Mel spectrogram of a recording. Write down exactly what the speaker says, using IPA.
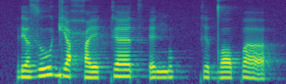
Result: ɾʲ ɐ z u ɡʲ e ħ e k ɛ t͡sʼ e ŋ u kː ɪ d̪ ɔ p ɐ

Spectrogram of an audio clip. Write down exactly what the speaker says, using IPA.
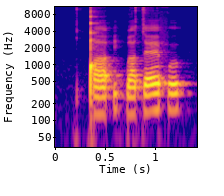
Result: ǃ a ʔ i ɡ͡b a t ɛ f ʊ

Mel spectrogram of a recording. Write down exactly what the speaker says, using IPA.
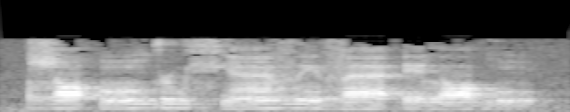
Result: ɮ ɒ ʔ õ ɡ ɹ u fʲ æ̃ v ẽ v æ ʔ e l ɒ ɡ ũ

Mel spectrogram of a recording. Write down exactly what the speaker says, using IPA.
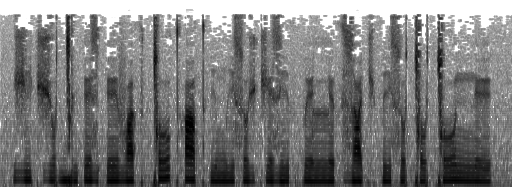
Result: ʒ i t͡ʃ ʒ o ɡ͡ǀ i ʔ e z ʔ e v ɑ θ ǀ o t̪ʰ ɑ t̪ʰ i m i s o ʒ t͡ʃ e z i θ p e lː e θ z ɑ t͡ʃ θ i s o ǀ o ǀ o nː e

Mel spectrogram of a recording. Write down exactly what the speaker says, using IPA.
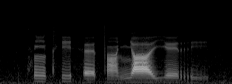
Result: t͡s ĩ˦ tʰ i˦ h ɛ˨ t ã˨ ɲ aː˦ j e˦ r i˨

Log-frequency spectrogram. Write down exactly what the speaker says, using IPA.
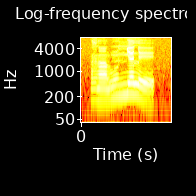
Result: ɣ ã˨ β ũ˦ ɲ ɛ˦ l e˨

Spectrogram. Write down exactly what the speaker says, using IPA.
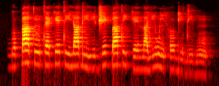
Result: ɡ o˨ k͡p a˧ t ũ˧ t ɛ˧ k e˦ t i˧ j a˦ d i˧ j i˧ d͡ʒ e˦ ɡ͡b a˦ t i˦˨ k e˧ n a˧ j i˦ w ĩ˧ h o˧ ɡ i˨ d i˨ b ũ˨

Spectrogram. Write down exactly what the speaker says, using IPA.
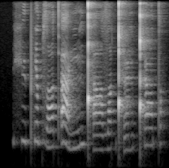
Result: ç y˦ pʼ ĩ˦ p zˤ i˩˧ tʼ a˥˩ ŋ ĩ˩˧ ǃʼ a˩ zˤ ɪ˩˧ ǃʼ œ̃˩ ǃʼ œ̃˦ tˤ

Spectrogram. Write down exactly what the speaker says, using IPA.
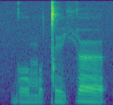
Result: ɡ oː m o ǀ e ç œ

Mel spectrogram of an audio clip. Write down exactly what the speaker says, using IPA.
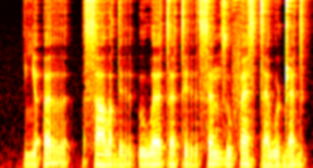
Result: ʎ ɐ ʔ ɐ r | s a lˠ ɐ d ɾ e r ʔ u w ɜ t ɜ t e r s ɜ n z u f æ z t æ w u ɖ æ d

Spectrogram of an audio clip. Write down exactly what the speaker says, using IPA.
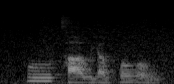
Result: p uː˥ t̪ʰ aː˨ w j ɐ˨˩ w p o˧ w o˨˩ w

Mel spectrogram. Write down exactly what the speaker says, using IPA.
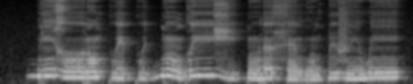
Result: ɡ͡b ĩ˦ ɣ oː˧ ɾ ɔ̃˧ kʷ e˨ kʷ e˨ ɡ͡b ũ˦˨ ɡʷ iː˦ ɣ i˨ k͡p ũ˨ ɾ ə˧ h ɛ̃˨ ɡʷ ũ˨ k͡p ɨ˦ v ĩ˧ w ĩ˦

